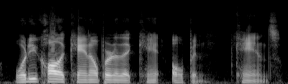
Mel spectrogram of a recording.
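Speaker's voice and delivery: usual speaking voice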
